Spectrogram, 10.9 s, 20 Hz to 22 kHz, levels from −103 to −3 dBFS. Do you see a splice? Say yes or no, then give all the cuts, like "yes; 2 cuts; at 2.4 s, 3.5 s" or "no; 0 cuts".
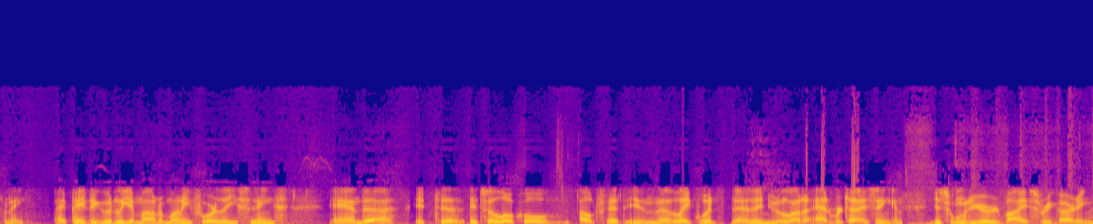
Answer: yes; 2 cuts; at 7.3 s, 9.0 s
